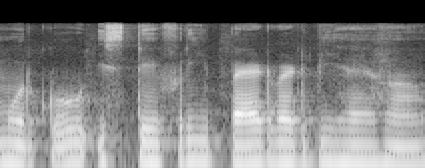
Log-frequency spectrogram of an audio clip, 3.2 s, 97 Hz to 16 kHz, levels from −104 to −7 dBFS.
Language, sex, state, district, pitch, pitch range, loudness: Hindi, male, Chhattisgarh, Sukma, 105 Hz, 100-110 Hz, -19 LUFS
